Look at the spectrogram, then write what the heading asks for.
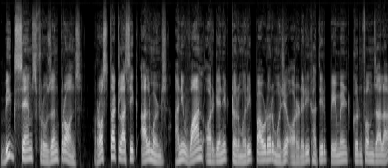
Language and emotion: Goan Konkani, neutral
